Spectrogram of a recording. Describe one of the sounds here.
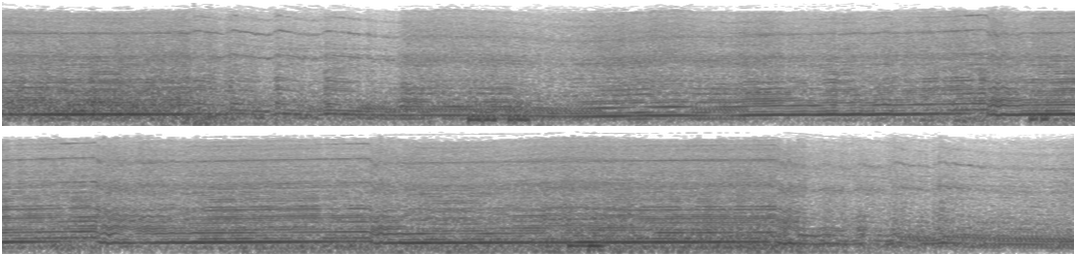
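A racing car engine screams at high revs, rising in pitch through quick gear changes and dropping as it slows.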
